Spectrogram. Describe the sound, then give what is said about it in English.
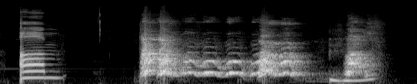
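Dogs bark loudly: one sharp bark, a brief pause, then a longer run of overlapping, drawn-out barks and yowls lasting a couple of seconds. “Those are my dogs.”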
